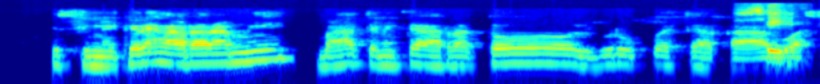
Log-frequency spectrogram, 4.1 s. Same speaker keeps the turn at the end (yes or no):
no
